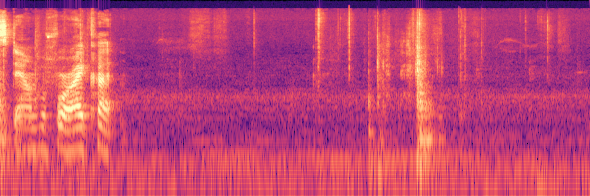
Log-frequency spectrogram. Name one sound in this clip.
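Sticky tape tears off a roll.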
